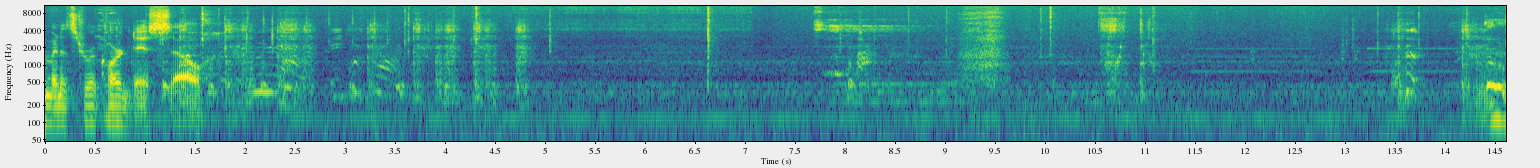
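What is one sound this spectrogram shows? Video game music and effects play.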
